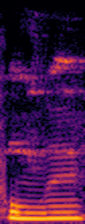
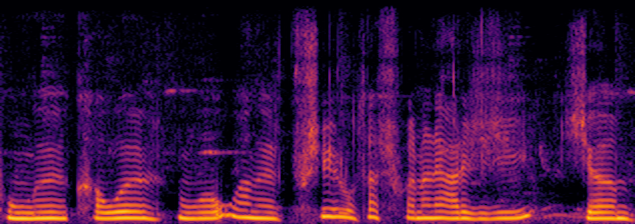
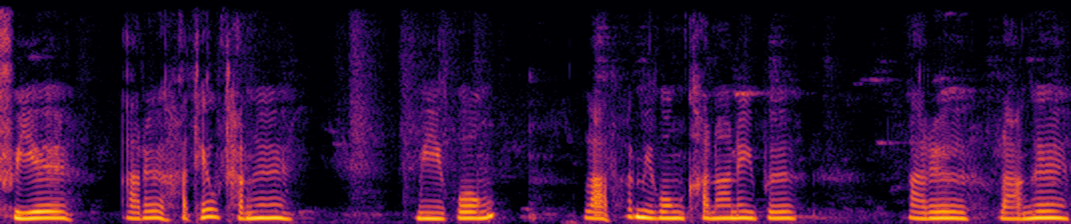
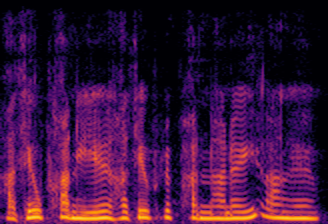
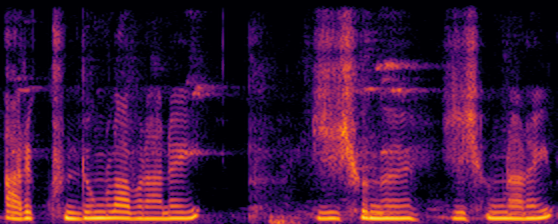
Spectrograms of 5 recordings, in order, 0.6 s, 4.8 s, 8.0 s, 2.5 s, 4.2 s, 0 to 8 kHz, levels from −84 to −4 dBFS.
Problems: background sounds at intervals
